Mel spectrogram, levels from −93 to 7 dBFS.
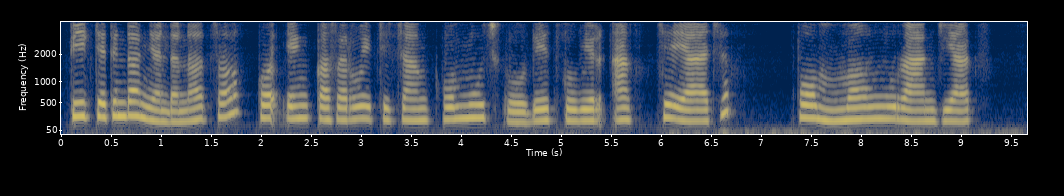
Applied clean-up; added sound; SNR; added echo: neural mask model DeepFilterNet 3.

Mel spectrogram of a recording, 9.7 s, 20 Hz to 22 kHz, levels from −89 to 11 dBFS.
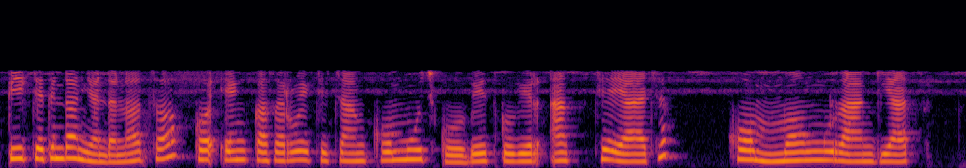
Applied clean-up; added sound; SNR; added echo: none; none; none; none.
